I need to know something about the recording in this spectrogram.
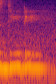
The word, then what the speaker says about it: DxD: Is High School DxD pronounced High School DD? Yes, it's DD.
